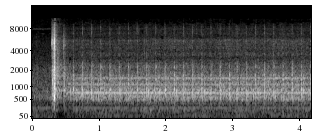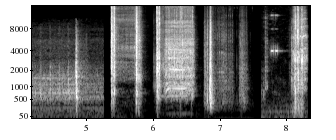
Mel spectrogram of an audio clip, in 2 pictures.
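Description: Intro sound effects: a fast, even run of mechanical clicks over a steady tone for about four and a half seconds, then several sharp hits and a short burst of noise.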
